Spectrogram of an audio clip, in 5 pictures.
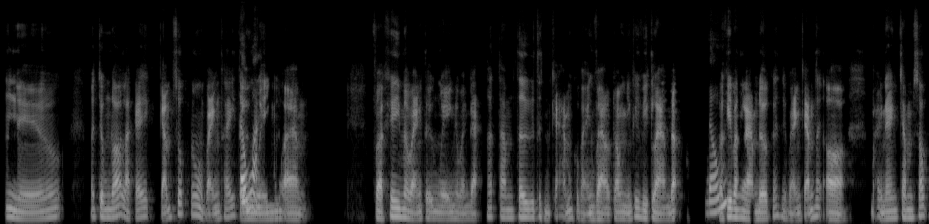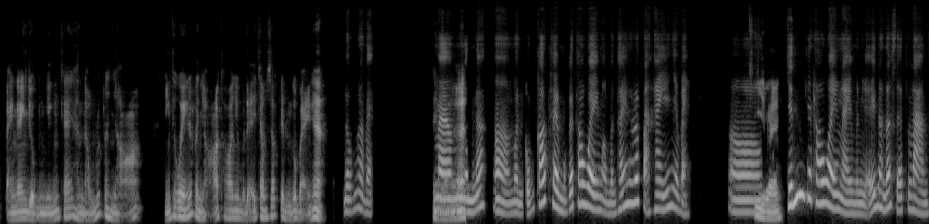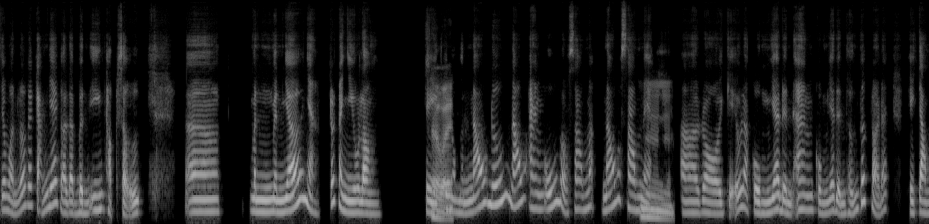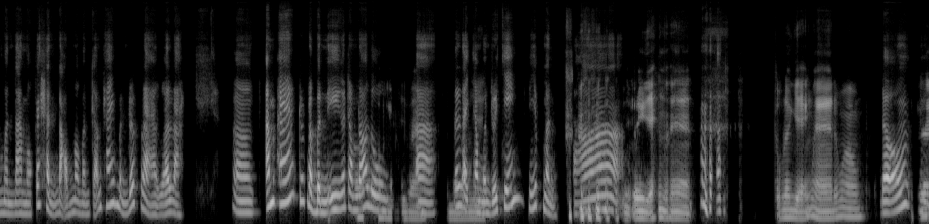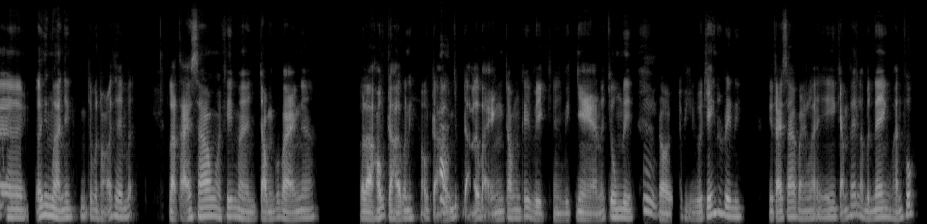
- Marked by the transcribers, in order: horn; other background noise; tapping; laugh; laugh
- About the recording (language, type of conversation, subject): Vietnamese, podcast, Bạn có thói quen nào trong bếp giúp bạn thấy bình yên?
